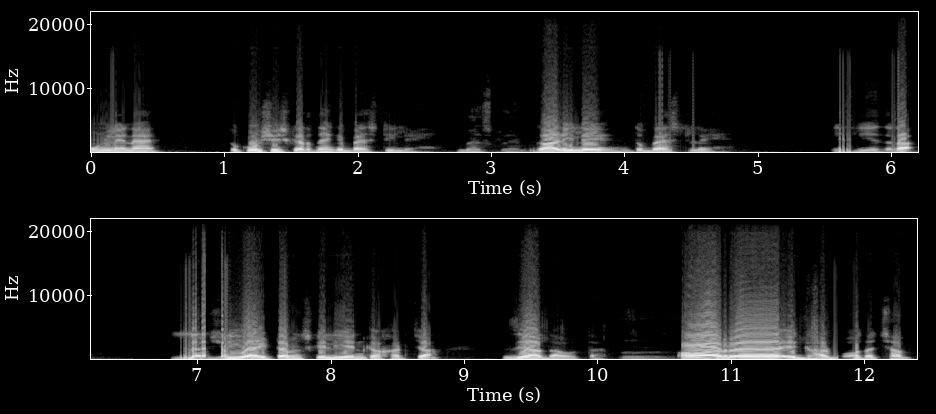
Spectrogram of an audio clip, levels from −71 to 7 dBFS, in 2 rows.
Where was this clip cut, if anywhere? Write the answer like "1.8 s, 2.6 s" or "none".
none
